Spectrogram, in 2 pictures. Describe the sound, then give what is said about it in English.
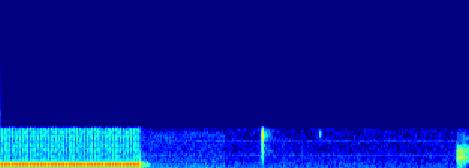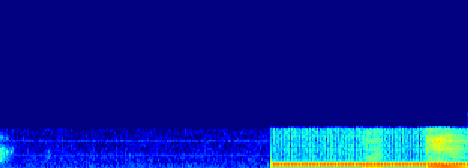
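Telephone dial tone heard while a call is being dialed: a steady electronic tone, then near silence broken by two faint clicks, before the same tone resumes for the last second or so. “Let me pull up our phone lines here, and I'm dialing. Oh, did I dial that right? Okay, here we go. We're dialing.”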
